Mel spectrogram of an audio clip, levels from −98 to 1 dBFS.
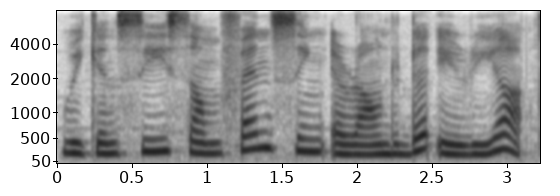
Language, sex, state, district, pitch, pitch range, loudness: English, female, Assam, Kamrup Metropolitan, 210 Hz, 195-250 Hz, -15 LUFS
